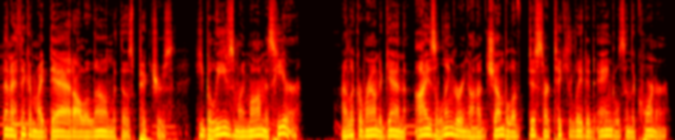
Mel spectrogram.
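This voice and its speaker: A man reading horror game text aloud as dramatic narration, in deliberate, broken phrases. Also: low voice, fairly even intonation, a little mellow. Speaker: gaming video creator reading a visual novel aloud.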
